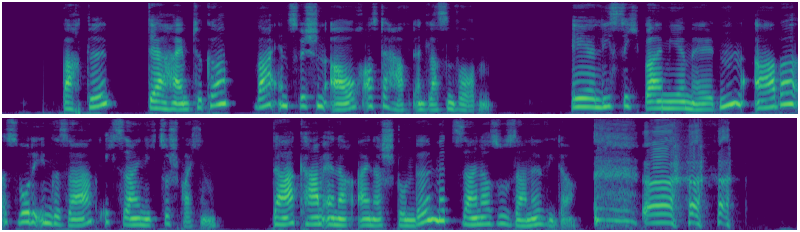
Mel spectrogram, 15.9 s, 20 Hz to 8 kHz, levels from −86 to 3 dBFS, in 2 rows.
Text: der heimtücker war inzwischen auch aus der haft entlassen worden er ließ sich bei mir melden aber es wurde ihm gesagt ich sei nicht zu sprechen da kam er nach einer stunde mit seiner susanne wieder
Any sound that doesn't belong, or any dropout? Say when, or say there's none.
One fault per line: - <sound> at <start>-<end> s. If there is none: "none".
- laugh at 13.9-15.4 s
